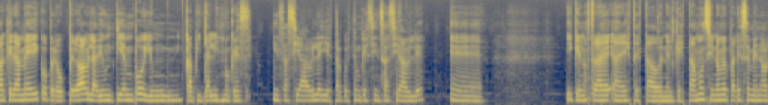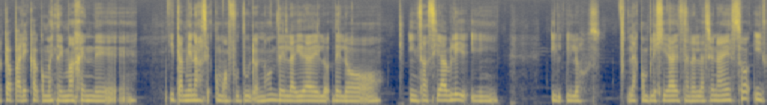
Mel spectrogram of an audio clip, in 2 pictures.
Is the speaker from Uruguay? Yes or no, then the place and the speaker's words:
yes; Montevideo, Uruguay; un montón de otras de imágenes que claramente quienes somos de Montevideo las podemos percibir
